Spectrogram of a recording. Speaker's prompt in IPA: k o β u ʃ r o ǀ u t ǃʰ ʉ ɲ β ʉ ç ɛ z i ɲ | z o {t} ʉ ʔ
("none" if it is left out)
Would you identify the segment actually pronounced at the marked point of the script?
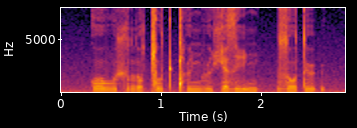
t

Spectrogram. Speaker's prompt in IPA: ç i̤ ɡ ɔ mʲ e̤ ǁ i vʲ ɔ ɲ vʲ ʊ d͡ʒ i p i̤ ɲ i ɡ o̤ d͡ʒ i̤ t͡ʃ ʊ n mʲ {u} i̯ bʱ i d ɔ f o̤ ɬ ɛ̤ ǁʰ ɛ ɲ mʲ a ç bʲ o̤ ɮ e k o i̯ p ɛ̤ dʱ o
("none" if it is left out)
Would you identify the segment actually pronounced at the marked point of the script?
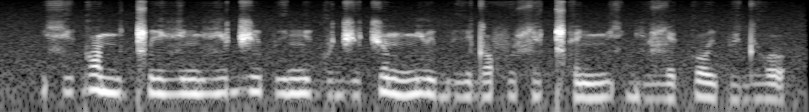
u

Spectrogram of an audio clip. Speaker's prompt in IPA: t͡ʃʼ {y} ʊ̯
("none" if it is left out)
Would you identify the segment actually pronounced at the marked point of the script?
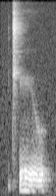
e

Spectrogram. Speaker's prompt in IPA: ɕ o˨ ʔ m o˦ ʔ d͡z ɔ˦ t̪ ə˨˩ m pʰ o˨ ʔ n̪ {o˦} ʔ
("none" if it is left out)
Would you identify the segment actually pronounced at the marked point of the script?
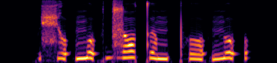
o˦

